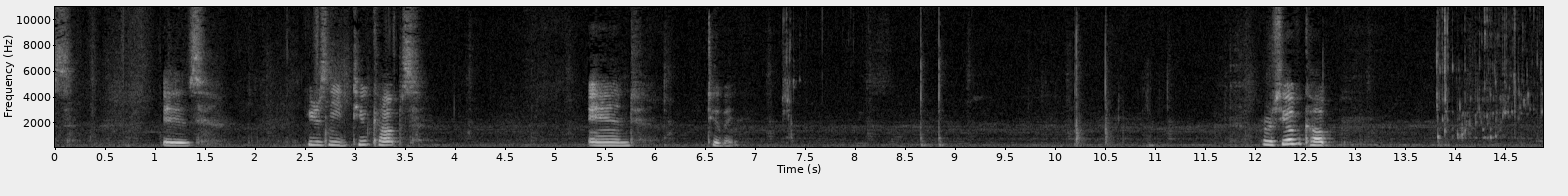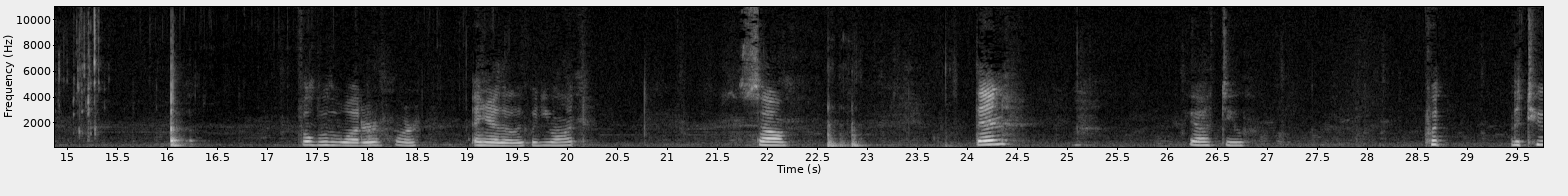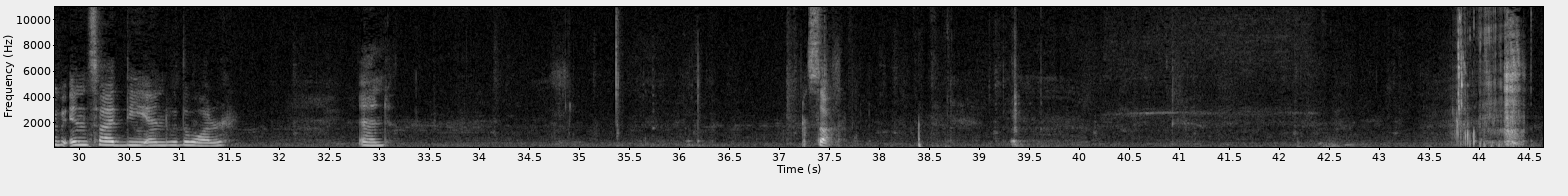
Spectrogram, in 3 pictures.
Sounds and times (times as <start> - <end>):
Speech: 2.6 - 3.8, 12.1 - 12.8, 17.3 - 20.3, 25.9 - 28.8, 32.8 - 33.2, 36.1 - 37.7.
